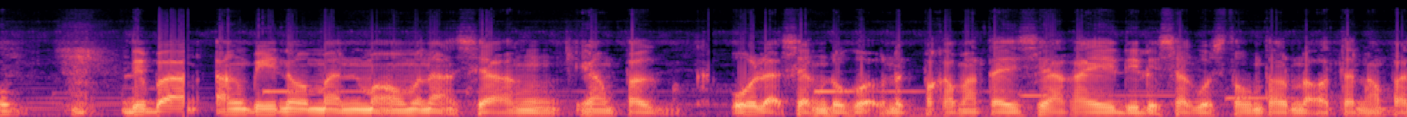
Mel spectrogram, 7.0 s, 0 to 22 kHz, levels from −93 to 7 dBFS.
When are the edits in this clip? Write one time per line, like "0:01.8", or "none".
0:01.0
0:03.5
